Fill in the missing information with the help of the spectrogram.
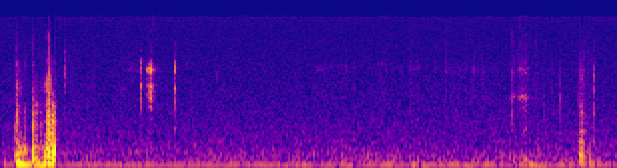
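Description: A pink utility knife carves the outer layer off a solid, palm-sized, embossed purple Duru soap bar held in the hand, revealing a pink core. A burst of dry scraping cuts comes first, then a few faint ticks and, near the end, one short, sharp slice against quiet background hiss.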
